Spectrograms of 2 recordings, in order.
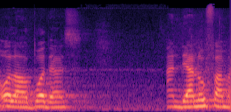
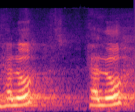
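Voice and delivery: pretend phone call; 8 dB louder than usual. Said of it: "you pick up your phone".

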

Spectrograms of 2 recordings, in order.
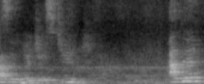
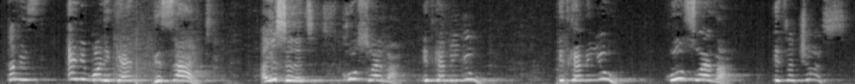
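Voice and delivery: much higher, loud preaching cry; full-force preaching; 10 semitones higher, 10 dB louder than usual. Acted. Pastor urging anyone to choose, full-force preaching. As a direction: ring it out, it can be you.

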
